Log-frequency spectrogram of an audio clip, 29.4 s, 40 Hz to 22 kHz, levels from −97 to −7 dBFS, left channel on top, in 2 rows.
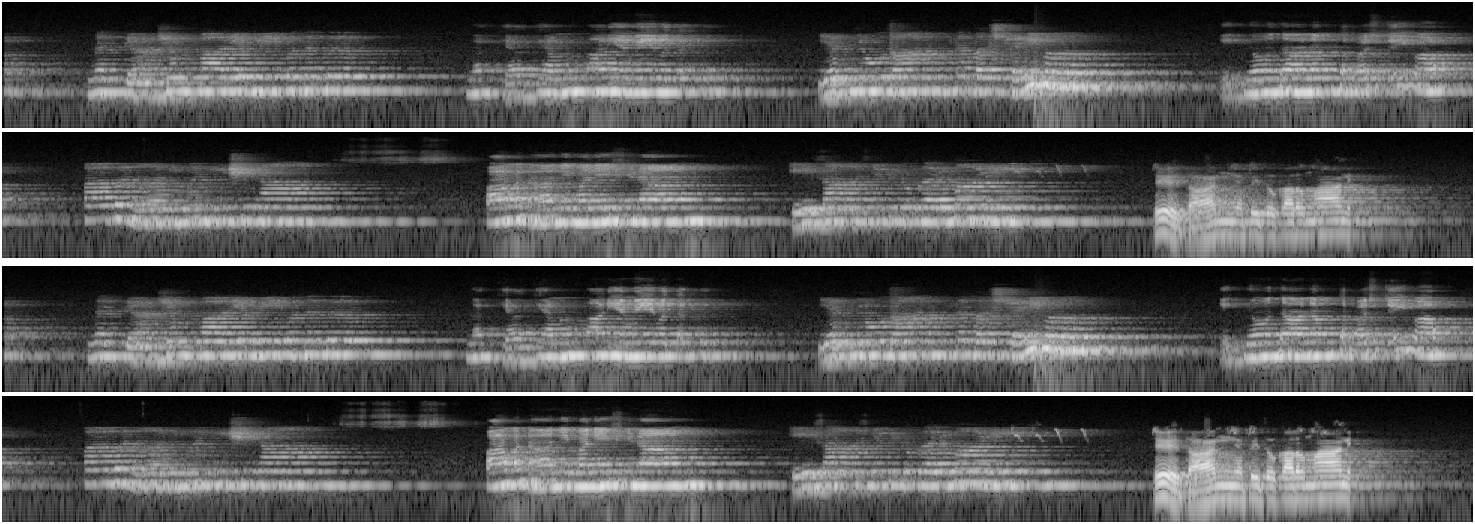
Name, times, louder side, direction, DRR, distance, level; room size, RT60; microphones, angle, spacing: voice 1, 0.8-3.6 8.1-10.9 15.5-17.9 22.6-25.0, left 1 dB, 25° left, -10 dB, 2.4 m, -31 dB
voice 2, 4.6-7.1 12.2-14.4 18.9-19.1 19.5-21.7, right 1 dB, 80° right, 1 dB, 1.6 m, -28 dB
voice 3, 26.2-28.2, right 5 dB, 60° right, 13 dB, 0.4 m, -23 dB
12.0 x 6.2 x 7.8 m, 2.2 s
head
